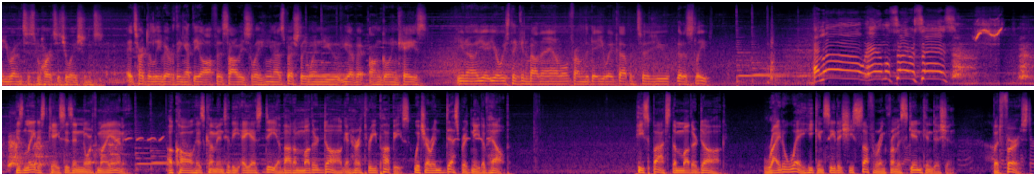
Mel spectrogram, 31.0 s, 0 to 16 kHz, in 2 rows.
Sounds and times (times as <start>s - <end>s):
Speech: 0.0s - 10.6s, 12.2s - 14.3s, 15.7s - 17.4s, 18.0s - 23.1s, 25.0s - 30.9s
Music: 11.0s - 12.4s, 16.8s - 21.8s
Dog: 14.2s - 14.6s, 15.2s - 16.2s.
